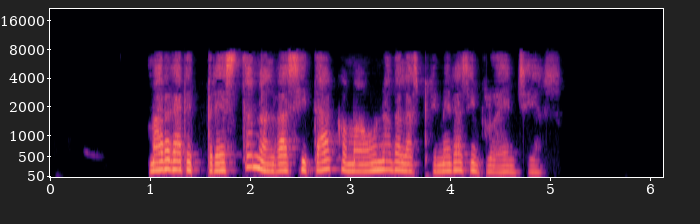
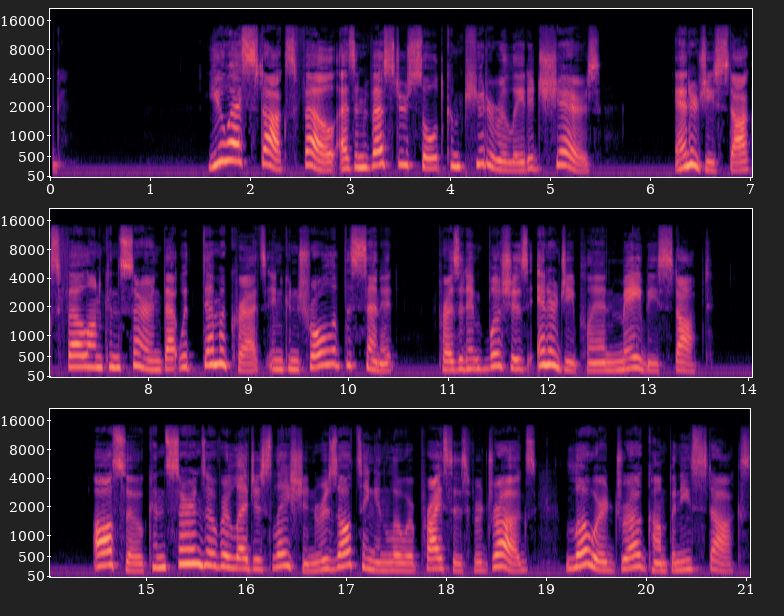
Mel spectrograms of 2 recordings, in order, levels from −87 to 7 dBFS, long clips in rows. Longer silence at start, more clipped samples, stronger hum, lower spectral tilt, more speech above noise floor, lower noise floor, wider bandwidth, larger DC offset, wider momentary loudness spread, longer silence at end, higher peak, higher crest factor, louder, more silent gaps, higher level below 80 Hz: first, 1 s vs 0 s; neither; neither; first, -5 dB/octave vs -3 dB/octave; first, 70 dB vs 34 dB; first, -89 dBFS vs -54 dBFS; second, 8 kHz vs 14 kHz; neither; about the same, 10 LU vs 9 LU; first, 1.05 s vs 0 s; about the same, -2 dBFS vs -4 dBFS; about the same, 18 dB vs 18 dB; about the same, -19 LUFS vs -20 LUFS; neither; first, -56 dBFS vs -68 dBFS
